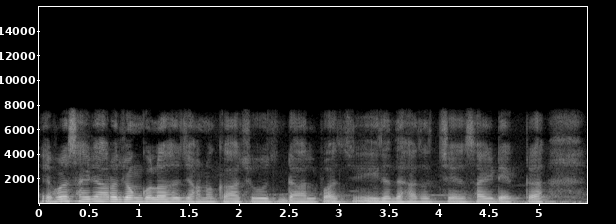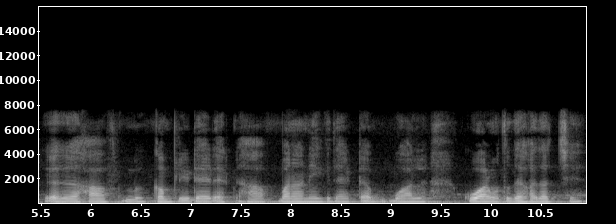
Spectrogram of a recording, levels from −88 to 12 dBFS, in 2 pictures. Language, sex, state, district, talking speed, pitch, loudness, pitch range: Bengali, male, Tripura, West Tripura, 130 wpm, 140 Hz, -20 LUFS, 135-145 Hz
